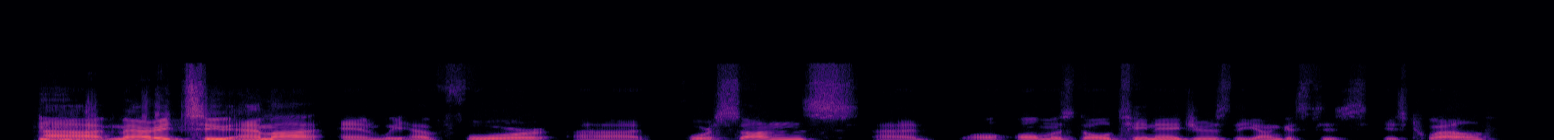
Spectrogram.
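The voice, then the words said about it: Mixed Northern Irish accent. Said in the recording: “I'm originally from Northern Ireland, although I've lived in a few different places, so my accent is not kind of pure Northern Irish. It's got a bit of everything, really.”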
